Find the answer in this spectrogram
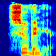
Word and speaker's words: souvenir: Souvenir. This one often trips people up. It's souvenir. Souvenir. The stress is right at the end.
